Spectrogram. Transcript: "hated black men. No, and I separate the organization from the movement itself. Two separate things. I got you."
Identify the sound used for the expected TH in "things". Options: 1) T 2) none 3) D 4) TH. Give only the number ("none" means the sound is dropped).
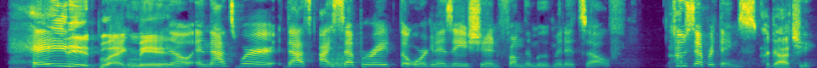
4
